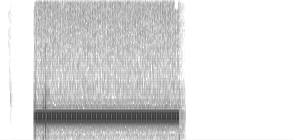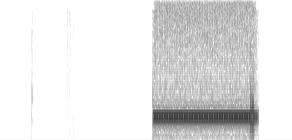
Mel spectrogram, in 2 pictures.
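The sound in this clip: Telephone ringback tone on a line while a call to a company is being connected: two long, steady, mid-pitched tones, each about two seconds, separated by a silent pause of roughly four seconds.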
